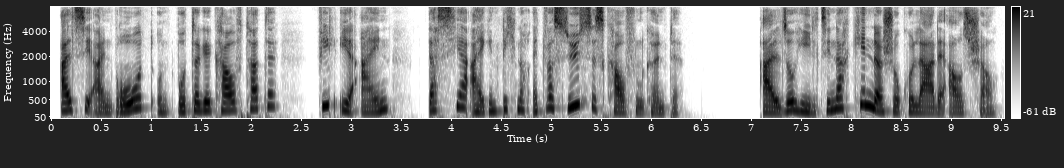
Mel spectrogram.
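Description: A woman reading a children's story aloud in a slow, lilting storybook way. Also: lowish voice, no room sound, clean studio sound.

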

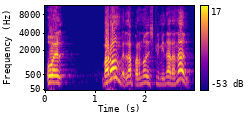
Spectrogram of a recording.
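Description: A middle-aged man preaching a sermon, calling out to the congregation and reading scripture aloud with them. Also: high voice. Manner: animated preaching, calls out to the congregation; reads scripture slowly with the congregation. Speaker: pastor.

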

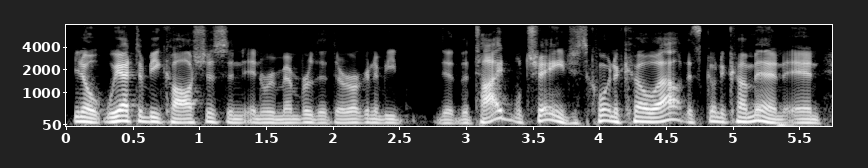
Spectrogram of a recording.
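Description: A man's voice: medium pitch, expressive, fast talker, gravelly. A man co-hosting a casual financial talk show as a financial advisor, chiming in matter-of-factly.

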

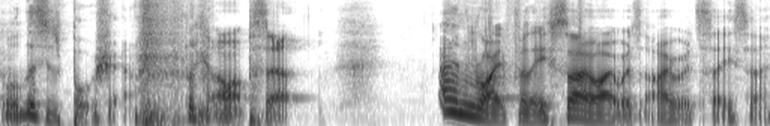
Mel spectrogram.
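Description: Gravelly man in casual chat. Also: medium pitch, dry recording. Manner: animated, swears freely, laughs mid-sentence.

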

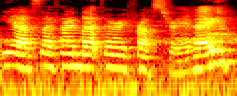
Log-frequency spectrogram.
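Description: Female bard for a tabletop game, acted by a woman: flirtatious, direct, curious, slow and lively, distant mic. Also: medium pitch, lightly acted. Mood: frank, flirtatious. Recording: echoey room, distant mic, faint noise.

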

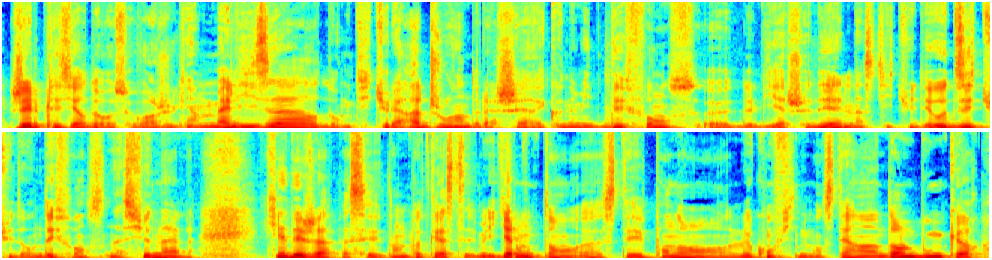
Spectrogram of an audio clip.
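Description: A man hosting a defence research podcast, interviewing guests in a relaxed, halting way with frequent fillers. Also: sits low. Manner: hesitant, with many fillers and restarts. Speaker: podcast host. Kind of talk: conversational interview.

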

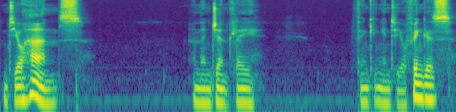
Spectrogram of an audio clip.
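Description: A man with a deep voice guides a mindfulness meditation. His delivery is soft and hushed, at times close to a whisper. He gives gentle instructions in short phrases, very slowly, leaving long pauses. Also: steady tone. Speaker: meditation guide and podcast host.

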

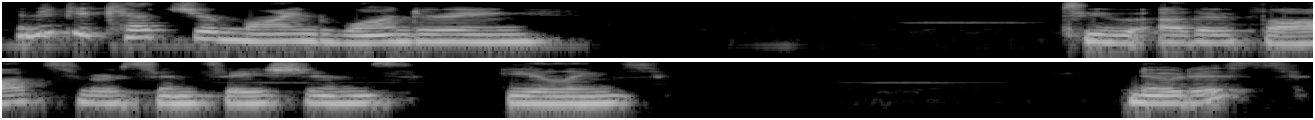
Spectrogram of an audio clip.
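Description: Speaking in a low voice, a woman leads a guided meditation that's soft, unhurried and gently inviting. The recording is dull and lo-fi.

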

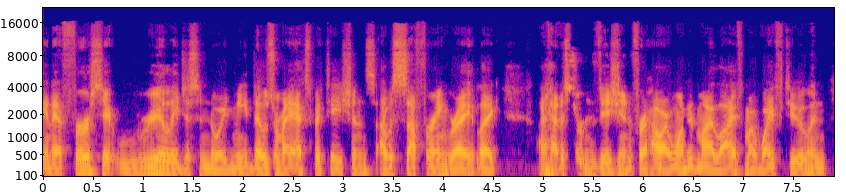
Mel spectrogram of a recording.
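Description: A man's voice: on the low side, a bit bright, dry recording. A man in his forties, talking in a casual discussion with rambling, self-deprecating speech and frequent restarts.

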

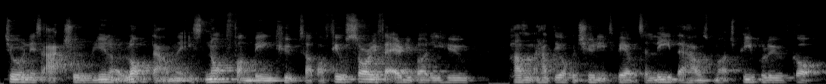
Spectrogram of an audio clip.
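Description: Late-twenties male guest, low-ish voice, earnest rambling chat, roomy echo. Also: steady tone, quick pace, a little mellow. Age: 20s. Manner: rambling, earnest, many fillers and restarts. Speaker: interview guest. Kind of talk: casual interview talk.

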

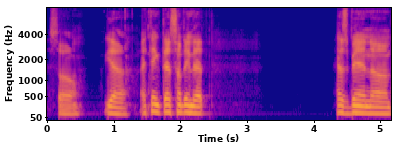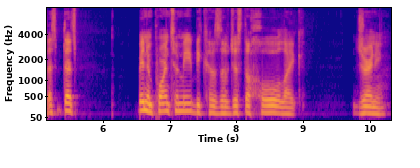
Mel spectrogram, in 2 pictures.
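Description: Young man, podcast guest, earnest and halting, dry close mic. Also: mid-range voice, steady tone, creaky, a little mellow, smooth, dry recording. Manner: earnest, halting with frequent fillers and restarts. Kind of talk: candid personal sharing.

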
